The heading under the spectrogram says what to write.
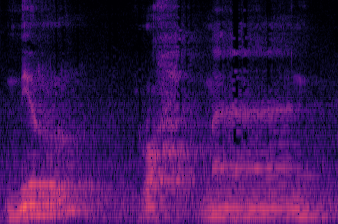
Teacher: bila dia kata samsiyah, berarti alif lam tu tak berbunyi. Dia langsung bunyi kepada ra. Nir rahman. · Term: alif lam samsiyah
